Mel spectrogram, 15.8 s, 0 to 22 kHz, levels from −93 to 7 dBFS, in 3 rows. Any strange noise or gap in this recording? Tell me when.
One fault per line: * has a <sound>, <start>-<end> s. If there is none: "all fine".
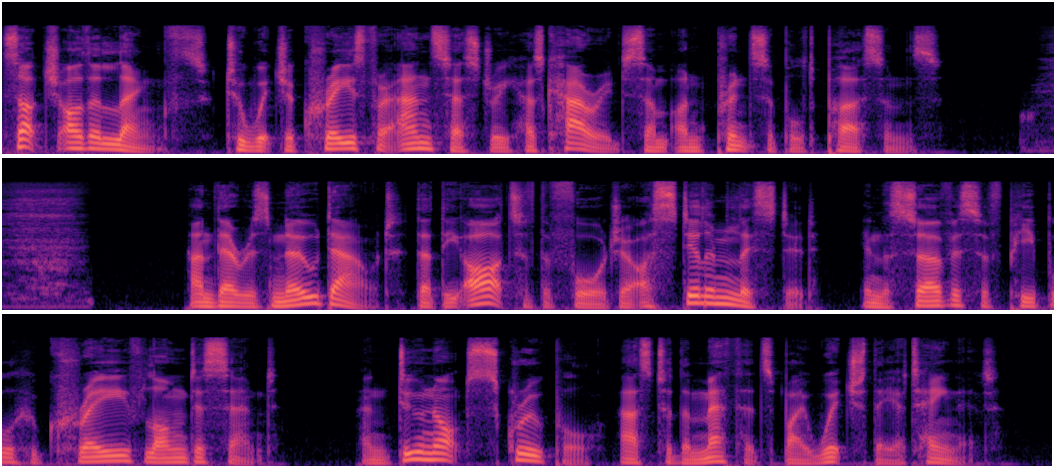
* has a sniff, 5.1-5.7 s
